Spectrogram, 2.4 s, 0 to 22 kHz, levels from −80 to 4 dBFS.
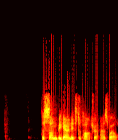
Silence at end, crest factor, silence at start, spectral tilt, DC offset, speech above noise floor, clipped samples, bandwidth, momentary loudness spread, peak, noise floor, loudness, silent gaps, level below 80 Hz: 0 s; 20 dB; 0.85 s; -3 dB/octave; under 0.1%; 50 dB; under 0.1%; 17 kHz; 9 LU; 0 dBFS; -68 dBFS; -17 LUFS; none; -48 dBFS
